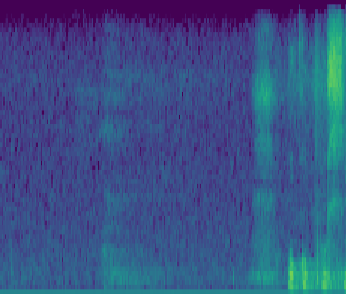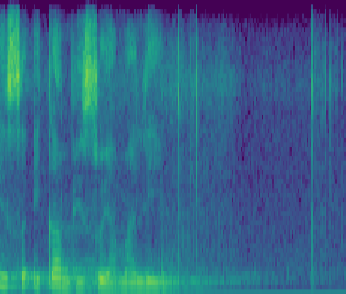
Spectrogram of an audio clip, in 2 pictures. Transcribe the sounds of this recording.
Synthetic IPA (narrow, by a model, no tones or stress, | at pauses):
uk̬ʼupʰuɬisa̰ʔik̬ʼambʱisɔjamaliːmi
